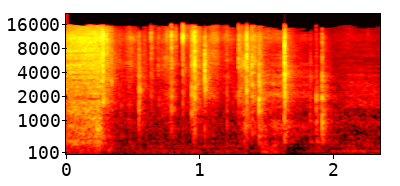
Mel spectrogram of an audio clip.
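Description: Stiff plastic packaging being worked open to pop out a jumbo marker eyeliner: a loud crackling rustle at the start, then a string of sharp clicks and crackles.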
